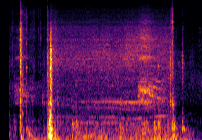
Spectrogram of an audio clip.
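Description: Inside a car: two sharp thumps, the second the loudest, then a power window motor whirring for about two seconds and stopping with a knock, while crows caw in the background.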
